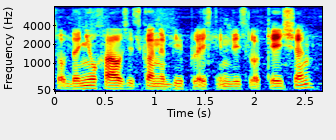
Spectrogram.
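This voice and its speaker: A man's voice: sits low, fairly even intonation, fairly quick, creaky, slight background noise. Romanian-accented man vlogging outdoors. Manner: chatty, repeats words while talking. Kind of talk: casual vlog walkthrough. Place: construction site outdoors.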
